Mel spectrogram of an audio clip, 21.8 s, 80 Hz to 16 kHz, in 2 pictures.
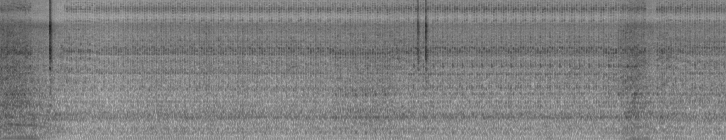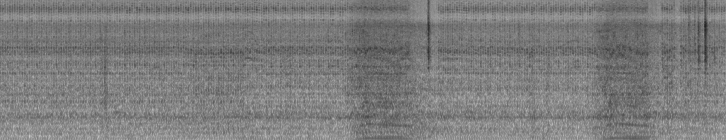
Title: Citroen C5 strange crackling noise from suspension?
